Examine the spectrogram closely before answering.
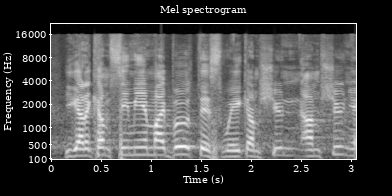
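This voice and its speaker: A man's high-pitched voice at a very fast pace, with noticeable background noise. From New York. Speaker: headshot photographer. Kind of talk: interview at trade fair stage. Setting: stage with audience at trade fair.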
